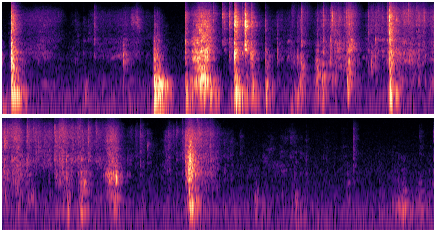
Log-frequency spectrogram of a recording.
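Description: A plastic wrapper being torn open and crinkled by hand, in a quick run of short rustles and rips that stops about six seconds in.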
